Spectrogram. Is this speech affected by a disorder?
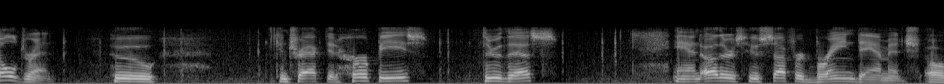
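No.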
